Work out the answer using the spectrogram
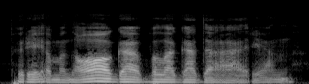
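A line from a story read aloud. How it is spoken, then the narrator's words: Hoarse wheeze. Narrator (Russian): просипел он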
